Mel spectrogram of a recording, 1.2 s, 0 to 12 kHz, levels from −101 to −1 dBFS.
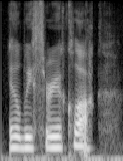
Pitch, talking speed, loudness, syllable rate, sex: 200 Hz, 195 wpm, -16 LUFS, 5.8 syllables/s, female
